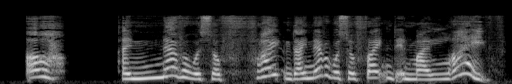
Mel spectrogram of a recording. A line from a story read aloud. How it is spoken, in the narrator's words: Nellie chattered and gasped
